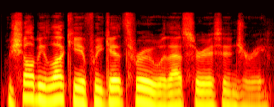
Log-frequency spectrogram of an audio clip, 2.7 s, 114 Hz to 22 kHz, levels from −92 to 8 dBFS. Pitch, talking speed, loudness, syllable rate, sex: 130 Hz, 240 wpm, -15 LUFS, 6.2 syllables/s, male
